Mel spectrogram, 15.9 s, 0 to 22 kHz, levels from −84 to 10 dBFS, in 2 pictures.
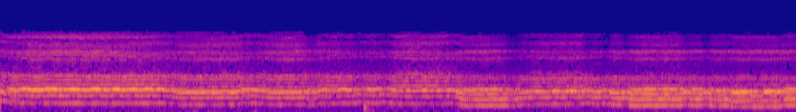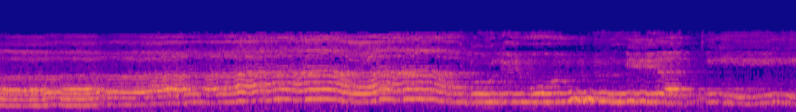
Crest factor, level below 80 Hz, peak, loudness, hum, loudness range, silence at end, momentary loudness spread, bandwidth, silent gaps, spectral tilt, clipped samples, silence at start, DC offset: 14 dB; -66 dBFS; -10 dBFS; -24 LUFS; none; 4 LU; 0 s; 9 LU; 8 kHz; none; -2.5 dB/octave; under 0.1%; 0 s; under 0.1%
